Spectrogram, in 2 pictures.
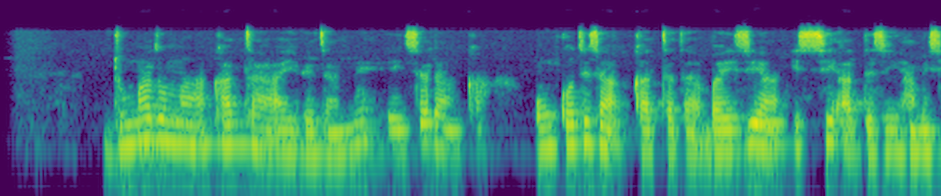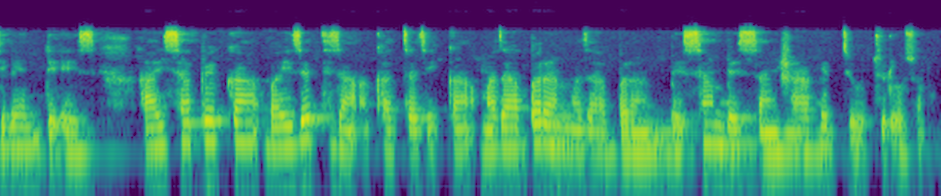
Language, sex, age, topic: Gamo, male, 25-35, agriculture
